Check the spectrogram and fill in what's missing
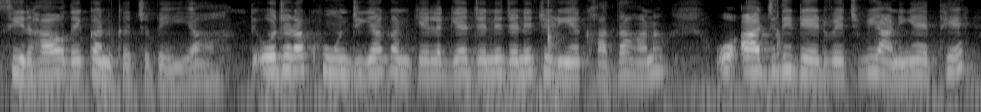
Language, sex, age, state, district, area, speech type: Dogri, female, 30-45, Jammu and Kashmir, Reasi, urban, spontaneous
